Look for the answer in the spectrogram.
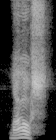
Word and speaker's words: Laos: Laos, pronounced locally as Lao.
